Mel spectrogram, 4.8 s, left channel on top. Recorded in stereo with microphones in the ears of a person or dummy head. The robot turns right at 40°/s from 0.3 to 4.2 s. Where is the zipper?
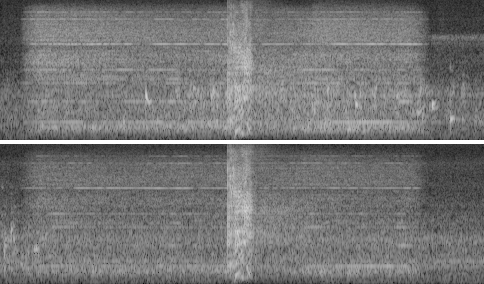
15° right (ahead or behind), 1.2 m; by 2.6 s centre (ahead or behind), 1.2 m.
